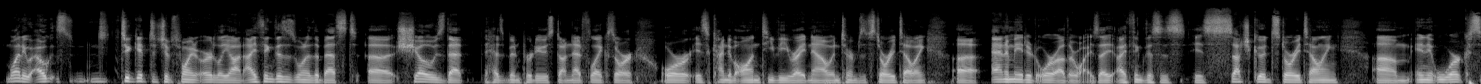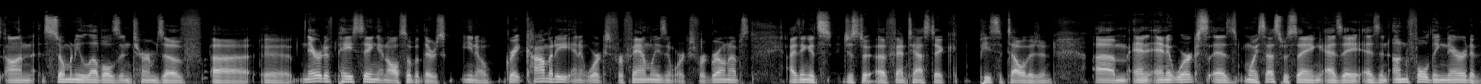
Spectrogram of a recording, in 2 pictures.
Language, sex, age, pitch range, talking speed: English, male, 30-49, 95-115 Hz, 225 wpm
